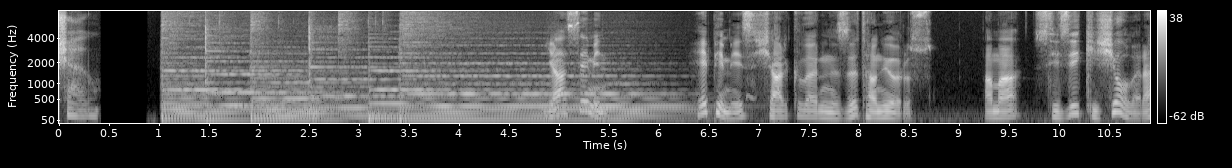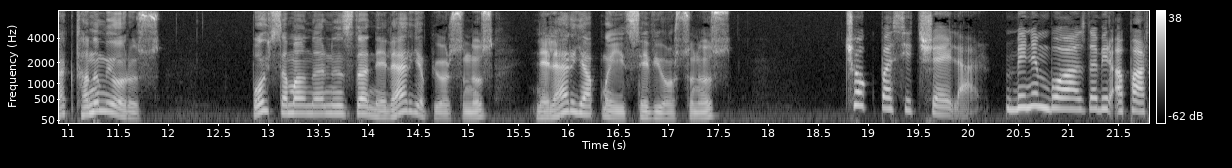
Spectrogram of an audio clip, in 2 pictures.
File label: Dialogue, Turkish; Complete Turkish Teach Yourself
